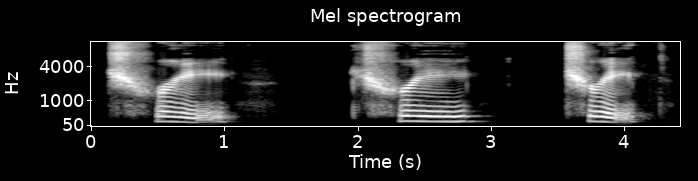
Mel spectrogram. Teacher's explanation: square, tense lips with the tongue either pointed down or flipped back for that R, and then smile for the long E.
